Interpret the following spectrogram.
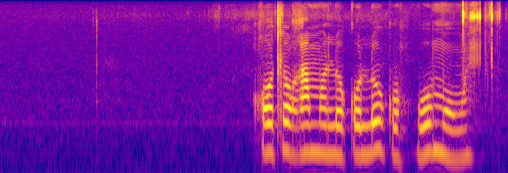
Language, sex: Northern Sotho, female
